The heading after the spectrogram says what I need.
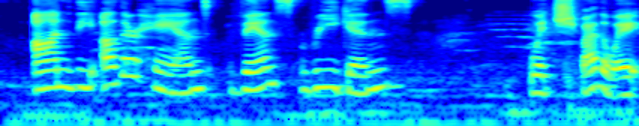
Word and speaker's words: Reigns: the other hand vance regans which by the way it's actually spelled like reigns but apparently it's pronounced regan's in the audiobook so it's really weird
